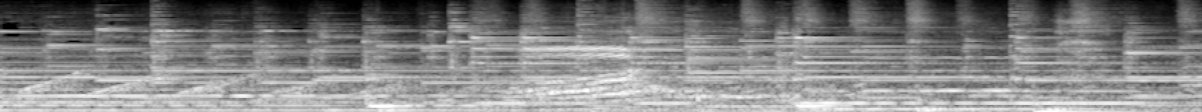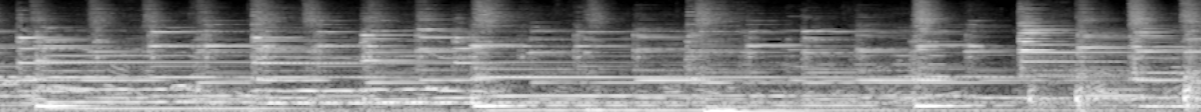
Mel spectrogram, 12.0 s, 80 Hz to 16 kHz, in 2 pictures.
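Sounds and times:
gamelan playing: 0.0s - 12.0s.

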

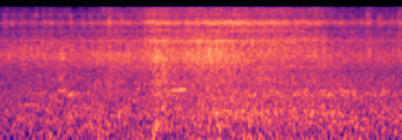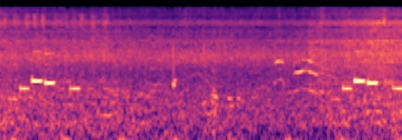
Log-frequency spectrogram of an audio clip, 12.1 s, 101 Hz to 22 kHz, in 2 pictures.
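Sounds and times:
surf breaking over rocks: 0.0s - 7.4s
high whistle-like beeps: 6.4s - 7.3s, 11.2s - 12.0s.

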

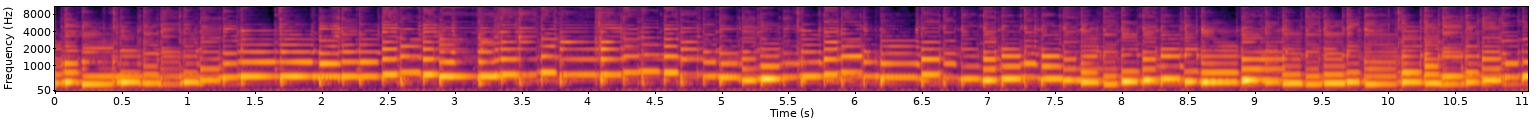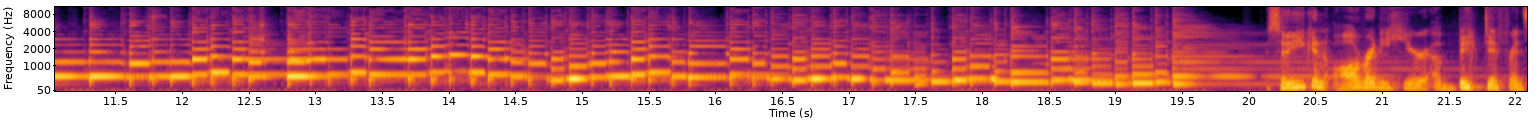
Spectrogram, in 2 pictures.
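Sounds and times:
mandolin picked melody: 0.0s - 22.0s.

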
